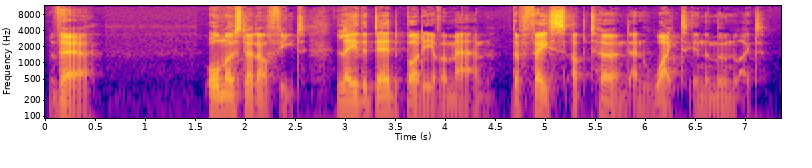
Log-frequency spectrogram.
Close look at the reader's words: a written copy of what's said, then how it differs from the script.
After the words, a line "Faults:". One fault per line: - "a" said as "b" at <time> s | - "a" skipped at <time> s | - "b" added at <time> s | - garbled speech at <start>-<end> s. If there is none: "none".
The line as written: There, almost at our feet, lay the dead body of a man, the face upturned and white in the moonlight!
There, almost at our feet, lay the dead body of a man, the face upturned and white in the moonlight!
Faults:
none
